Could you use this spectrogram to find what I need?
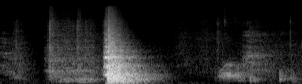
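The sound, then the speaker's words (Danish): A small, light table is moved on the floor: a short scraping drag, a loud heavy thump, then quieter scraping and a few soft knocks. “Jeg prøver at flytte bordet.”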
